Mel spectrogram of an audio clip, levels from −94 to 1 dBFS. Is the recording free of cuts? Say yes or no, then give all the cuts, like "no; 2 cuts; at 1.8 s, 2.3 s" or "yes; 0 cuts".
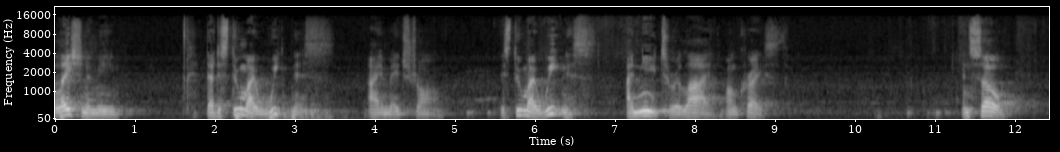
yes; 0 cuts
